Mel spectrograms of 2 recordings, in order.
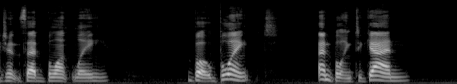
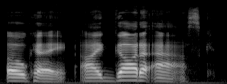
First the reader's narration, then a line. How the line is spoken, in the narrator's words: Bo sighed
